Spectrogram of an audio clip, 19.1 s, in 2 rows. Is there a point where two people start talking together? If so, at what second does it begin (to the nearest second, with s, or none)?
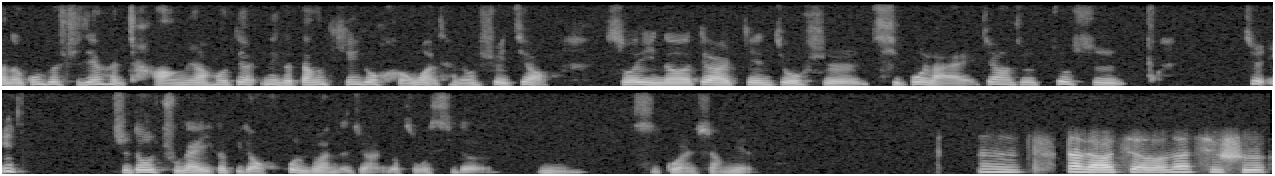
none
